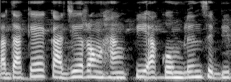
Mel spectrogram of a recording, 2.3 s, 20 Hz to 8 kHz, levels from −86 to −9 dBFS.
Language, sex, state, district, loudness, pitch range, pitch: Karbi, female, Assam, Karbi Anglong, -16 LUFS, 185-210 Hz, 195 Hz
